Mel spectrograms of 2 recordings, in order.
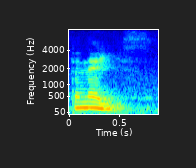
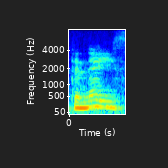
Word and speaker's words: tenéis: Next is the AE combination, which together makes the sound similar to what you hear in the English word bay. So we see this in words like treinta and tenéis.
